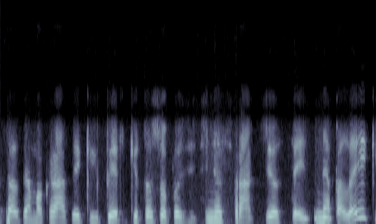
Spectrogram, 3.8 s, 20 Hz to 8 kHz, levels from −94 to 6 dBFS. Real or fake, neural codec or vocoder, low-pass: real; none; 7.2 kHz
